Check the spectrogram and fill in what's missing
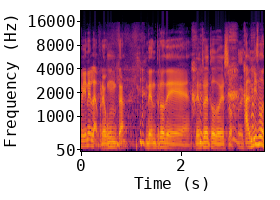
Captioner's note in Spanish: algunos ríen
